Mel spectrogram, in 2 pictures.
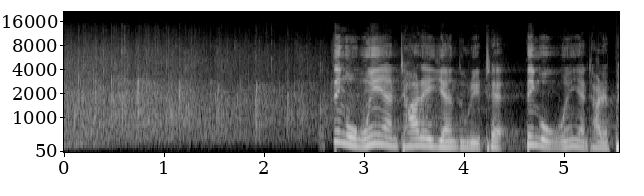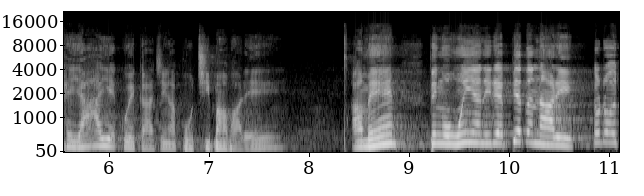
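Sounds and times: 
church congregation clapping in praise during a Sunday sermon: 0.0s - 3.1s
speech: 2.6s - 7.8s, 8.4s - 11.0s.

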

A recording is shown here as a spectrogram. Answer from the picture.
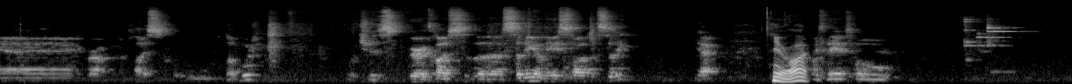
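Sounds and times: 
speech: 1.3s - 2.9s, 3.5s - 6.4s, 7.0s - 9.0s
phone message notification chime: 9.6s - 10.3s.

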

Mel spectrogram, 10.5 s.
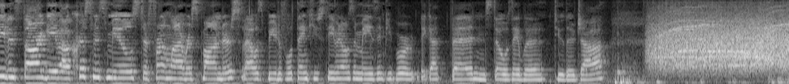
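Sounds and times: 
speech: 0.0s - 8.6s
applause: 8.6s - 10.5s.

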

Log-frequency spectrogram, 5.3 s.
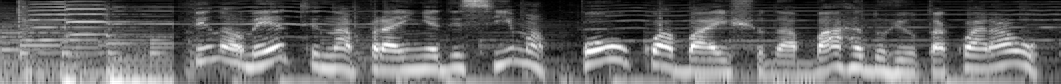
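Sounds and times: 
steamboat whistle signalling arrival: 0.1s - 0.9s
speech: 1.2s - 5.2s.

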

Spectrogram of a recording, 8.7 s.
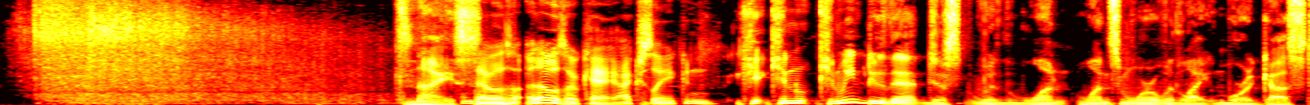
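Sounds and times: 
lightning strike sound effect: 0.2s - 3.0s
speech: 2.7s - 8.7s.

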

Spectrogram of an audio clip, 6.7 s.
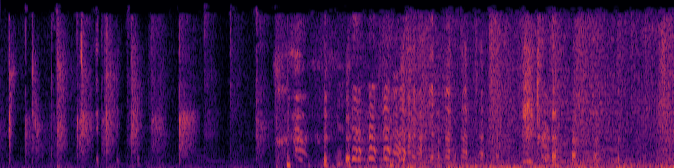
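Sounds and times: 
hand clapping applause: 0.0s - 5.5s
laughter: 0.6s - 1.7s, 2.7s - 6.6s
speech: 3.2s - 6.2s.

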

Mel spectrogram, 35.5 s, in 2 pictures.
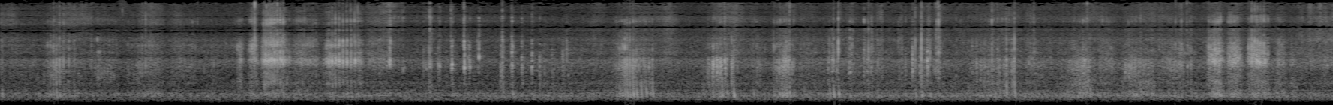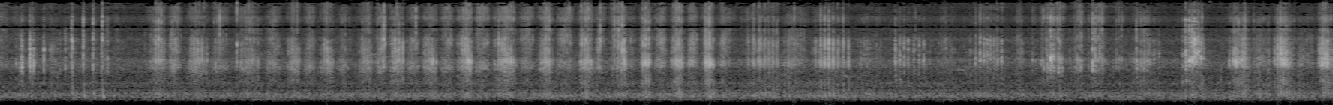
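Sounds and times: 
purple comb scratching: 0.0s - 7.6s, 8.2s - 35.5s
faint low hum: 0.0s - 35.5s.

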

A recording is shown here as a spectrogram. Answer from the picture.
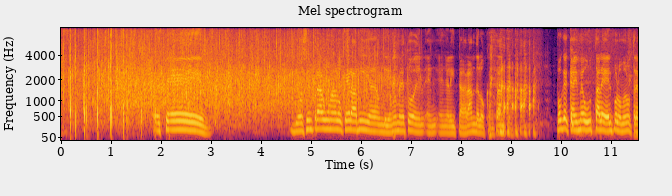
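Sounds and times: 
studio applause: 0.0s - 7.7s
speech: 1.9s - 3.1s, 4.6s - 11.5s
laughter: 8.5s - 9.8s.

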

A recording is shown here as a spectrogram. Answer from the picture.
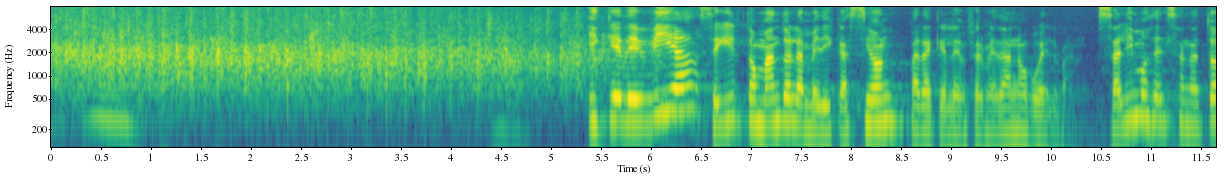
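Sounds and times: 
audience applause: 0.0s - 6.1s
speech: 5.4s - 11.6s.

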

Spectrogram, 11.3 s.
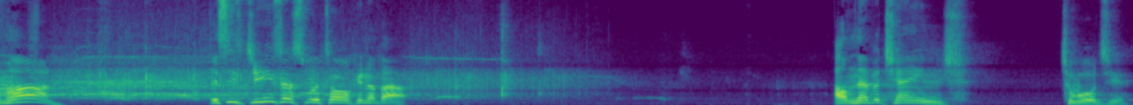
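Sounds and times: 
speech: 0.0s - 0.7s, 2.1s - 4.2s, 8.4s - 9.7s, 10.6s - 11.3s
golf clap, light polite clapping: 0.0s - 6.2s.

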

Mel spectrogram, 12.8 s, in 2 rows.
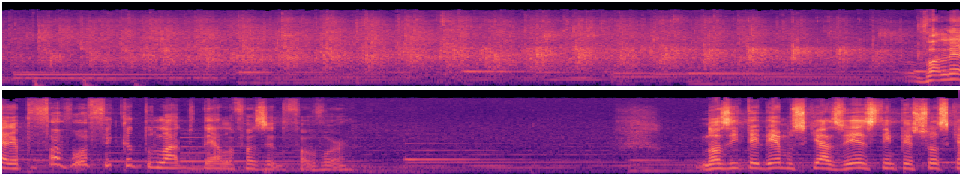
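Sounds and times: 
audience applauding: 0.0s - 6.4s
speech: 6.1s - 8.9s, 11.1s - 12.7s.

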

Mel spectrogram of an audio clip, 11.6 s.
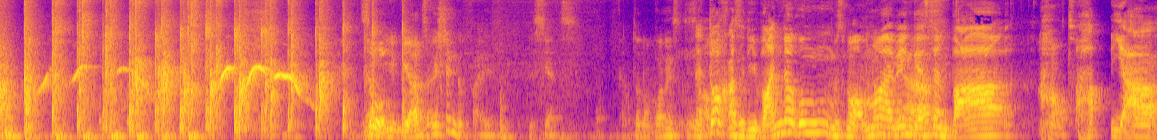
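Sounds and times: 
small group clapping hands: 0.0s - 4.5s
faint whistling tones: 0.3s - 3.3s
speech: 3.7s - 11.5s.

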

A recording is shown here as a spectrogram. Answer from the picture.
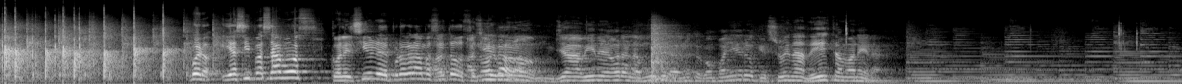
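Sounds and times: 
small group applauding: 0.0s - 3.0s
speech: 1.9s - 9.0s.

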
